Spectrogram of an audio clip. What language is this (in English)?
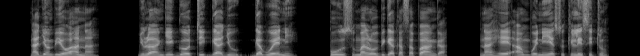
Matengo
